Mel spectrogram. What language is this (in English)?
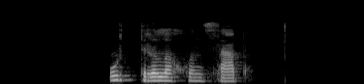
Abkhazian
